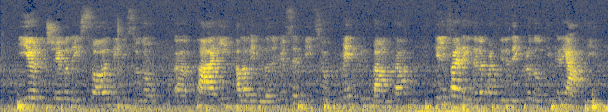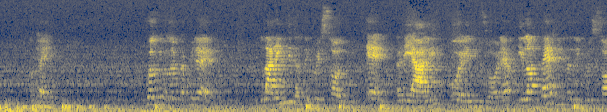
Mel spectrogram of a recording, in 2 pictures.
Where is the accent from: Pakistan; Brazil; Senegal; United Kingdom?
Brazil; Io sono brasiliana, quindi faccio un po' fatica a descrivere il mio lavoro.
